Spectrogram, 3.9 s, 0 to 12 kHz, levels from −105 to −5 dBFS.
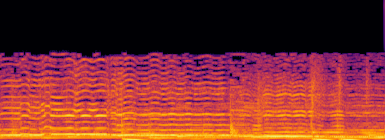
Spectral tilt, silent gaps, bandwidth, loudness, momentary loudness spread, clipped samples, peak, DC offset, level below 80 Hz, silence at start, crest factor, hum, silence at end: -5.5 dB/octave; none; 7.8 kHz; -16 LUFS; 4 LU; under 0.1%; -6 dBFS; under 0.1%; -24 dBFS; 0 s; 10 dB; none; 0 s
